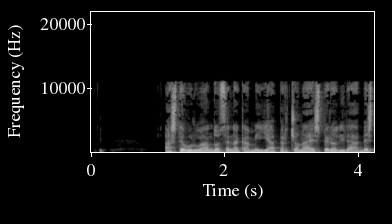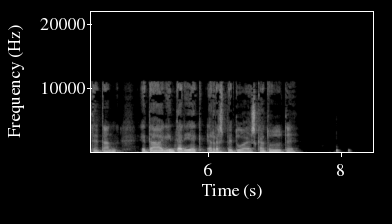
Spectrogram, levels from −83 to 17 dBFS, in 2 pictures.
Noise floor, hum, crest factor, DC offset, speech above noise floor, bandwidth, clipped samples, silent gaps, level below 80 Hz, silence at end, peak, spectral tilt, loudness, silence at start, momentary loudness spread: -80 dBFS; none; 18 dB; under 0.1%; 60 dB; 11.5 kHz; under 0.1%; none; -58 dBFS; 0.55 s; -4 dBFS; -4.5 dB/octave; -21 LUFS; 0.1 s; 9 LU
